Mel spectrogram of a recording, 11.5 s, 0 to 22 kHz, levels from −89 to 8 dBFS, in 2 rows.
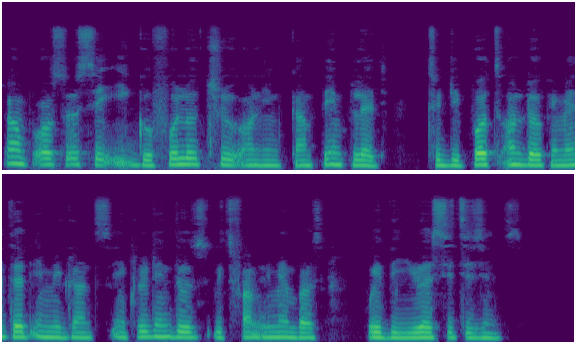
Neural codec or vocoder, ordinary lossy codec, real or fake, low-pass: vocoder, 44.1 kHz, 128 mel bands, Pupu-Vocoder; AAC, 48 kbps; fake; 14.4 kHz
